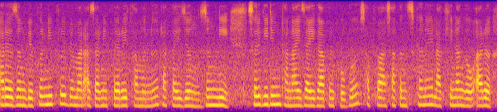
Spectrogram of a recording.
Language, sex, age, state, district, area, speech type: Bodo, female, 30-45, Assam, Chirang, urban, spontaneous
